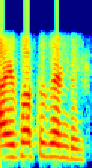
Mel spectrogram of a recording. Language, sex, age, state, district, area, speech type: Telugu, female, 45-60, Andhra Pradesh, Eluru, rural, conversation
